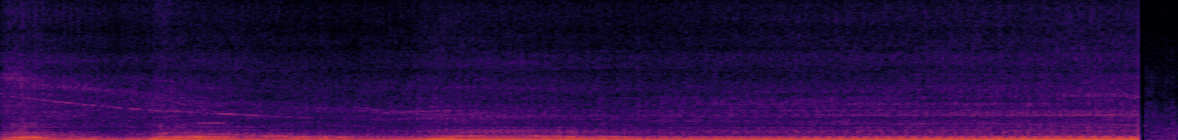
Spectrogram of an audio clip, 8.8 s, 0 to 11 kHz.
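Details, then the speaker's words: Mitsubishi Eclipse GSX AWD turbo drag car, nitrous test hit at 4000 rpm, too brief to build boost with the large turbo: revs up and down, holds steady hard drone, cuts off; deliberately rich mixture, black smoke. "all right so that was just a quick uh test hit of the nitrous so that was at 4000 rpm and i really didn't hold it long enough to build up boost"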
